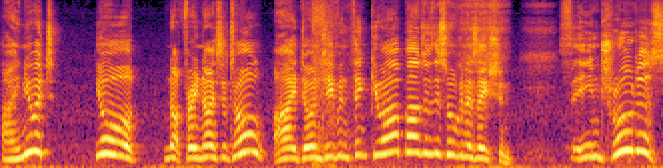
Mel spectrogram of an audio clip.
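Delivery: angry shouting. Voicing the main cultist who wakes up and accuses intruders: main cultist shouting angrily. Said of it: "the main cultist goes".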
